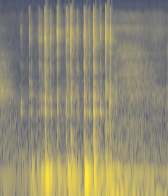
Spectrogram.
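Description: Quick bursts of typing on a computer keyboard, close and fairly quiet, a short run of uneven keystrokes with a pause near the end and no voices.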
